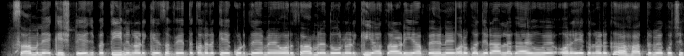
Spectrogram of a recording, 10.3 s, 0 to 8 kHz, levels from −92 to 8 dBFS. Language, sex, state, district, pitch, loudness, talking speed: Hindi, male, Bihar, Jamui, 245 Hz, -11 LUFS, 165 wpm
